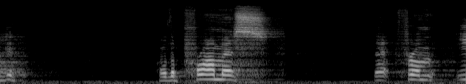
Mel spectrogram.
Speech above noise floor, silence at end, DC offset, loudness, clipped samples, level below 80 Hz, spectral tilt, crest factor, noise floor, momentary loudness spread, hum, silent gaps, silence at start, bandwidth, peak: 32 dB; 0 s; under 0.1%; -26 LUFS; under 0.1%; -60 dBFS; -1.5 dB/octave; 20 dB; -59 dBFS; 16 LU; none; none; 0 s; 16.5 kHz; -10 dBFS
